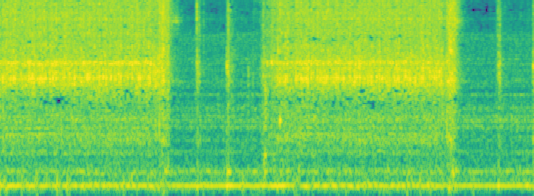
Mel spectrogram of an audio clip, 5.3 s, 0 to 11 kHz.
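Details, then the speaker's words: Juki 780 buttonhole sewing machine after repair: steady low hum and soft, even stitching with no harsh knocking. Needle timing was set too high and hitting, causing loud noise and thread breakage; it was lowered and centered. Noise gone, thread no longer breaks. "Wala na 'yung ingay. Katulad kanina sobrang lakas na talaga tsaka hindi na pati siya nagpapati."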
